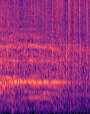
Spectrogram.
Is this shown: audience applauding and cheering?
yes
